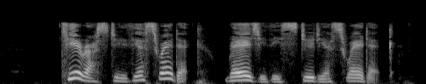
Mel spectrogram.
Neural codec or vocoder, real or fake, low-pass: none; real; 7.2 kHz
